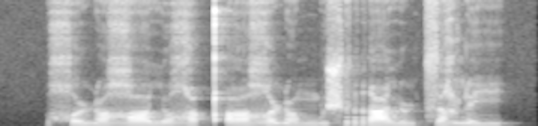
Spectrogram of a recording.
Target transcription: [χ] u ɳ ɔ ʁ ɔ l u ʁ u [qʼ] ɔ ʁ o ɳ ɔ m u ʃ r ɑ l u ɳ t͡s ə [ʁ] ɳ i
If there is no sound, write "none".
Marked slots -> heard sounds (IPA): χ, qʼ, ʁ

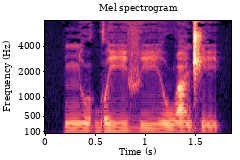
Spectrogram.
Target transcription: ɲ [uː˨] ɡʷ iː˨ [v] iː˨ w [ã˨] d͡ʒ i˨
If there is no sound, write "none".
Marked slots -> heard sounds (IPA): u˨, v, ã˨

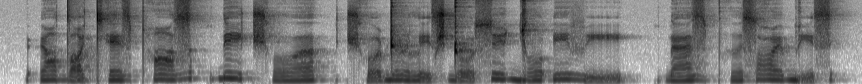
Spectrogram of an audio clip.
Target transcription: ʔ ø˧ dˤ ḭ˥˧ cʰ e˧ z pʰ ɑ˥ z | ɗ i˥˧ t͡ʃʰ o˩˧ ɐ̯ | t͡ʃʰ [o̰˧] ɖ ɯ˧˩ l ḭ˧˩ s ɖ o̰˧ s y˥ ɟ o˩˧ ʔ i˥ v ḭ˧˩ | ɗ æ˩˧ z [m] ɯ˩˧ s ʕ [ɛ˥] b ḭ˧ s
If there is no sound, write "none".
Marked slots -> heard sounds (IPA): o̰˧, pʰ, ø˥

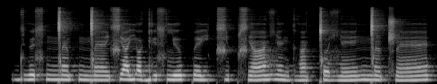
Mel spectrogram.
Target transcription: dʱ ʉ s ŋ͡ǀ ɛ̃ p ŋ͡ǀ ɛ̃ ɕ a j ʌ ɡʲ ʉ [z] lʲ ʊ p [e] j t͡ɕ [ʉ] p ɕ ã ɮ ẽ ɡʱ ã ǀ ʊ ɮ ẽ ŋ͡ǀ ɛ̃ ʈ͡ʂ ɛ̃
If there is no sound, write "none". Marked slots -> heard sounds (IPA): s, e, ɨ

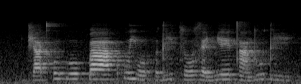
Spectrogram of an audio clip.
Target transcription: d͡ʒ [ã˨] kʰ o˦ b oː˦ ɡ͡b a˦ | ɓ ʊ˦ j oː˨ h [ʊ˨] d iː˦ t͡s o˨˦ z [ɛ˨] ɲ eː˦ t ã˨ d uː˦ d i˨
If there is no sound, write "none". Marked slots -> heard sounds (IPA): a˨, ʊ˨, ɛ˨

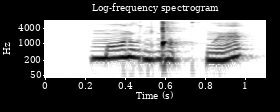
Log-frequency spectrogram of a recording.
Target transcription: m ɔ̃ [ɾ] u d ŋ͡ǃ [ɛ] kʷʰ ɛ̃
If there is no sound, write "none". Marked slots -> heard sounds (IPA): ɾ, ə

